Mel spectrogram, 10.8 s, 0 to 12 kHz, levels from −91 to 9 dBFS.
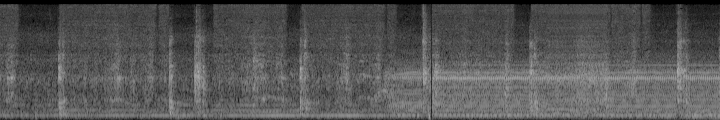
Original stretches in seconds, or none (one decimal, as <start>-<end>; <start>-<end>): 0.0-8.2; 9.1-10.8

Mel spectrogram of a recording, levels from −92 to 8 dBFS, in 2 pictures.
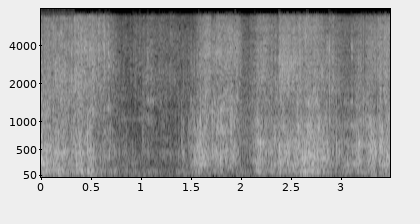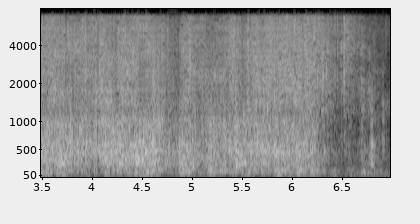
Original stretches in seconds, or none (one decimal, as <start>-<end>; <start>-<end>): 0.0-2.0; 6.1-7.0

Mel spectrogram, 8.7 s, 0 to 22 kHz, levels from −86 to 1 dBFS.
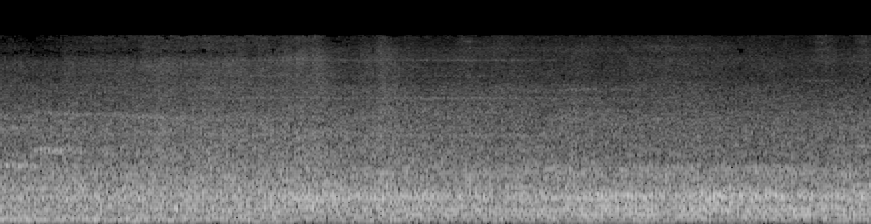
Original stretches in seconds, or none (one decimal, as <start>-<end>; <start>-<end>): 0.0-8.7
